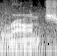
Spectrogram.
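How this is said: It is said with a posh British vowel. The speaker calls it wrong. "they'll call it ranch, which just sounds weird. It sounds a bit too posh"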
